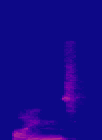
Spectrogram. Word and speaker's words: Heinz: Is it Heinz with an S on the end? Or is it just Heinz with a Z? Heinz.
